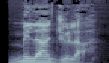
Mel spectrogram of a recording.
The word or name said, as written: मिला-जुला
